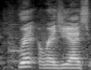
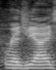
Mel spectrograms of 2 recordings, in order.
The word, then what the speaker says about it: Regice: That's Regi Ice. Regi Ice.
